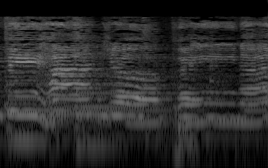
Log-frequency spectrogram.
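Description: A man and a woman singing together in a live folk song, the voices to the fore.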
